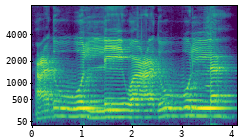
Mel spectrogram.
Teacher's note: പൂർണ്ണമായും തൻവീൻ ഇല്ലാതാവുന്നു, പിന്നെ ഷദ്ദുൽ ലാമാണ് ഉച്ചരിക്കുന്നത്. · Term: ഇദ്ഗാം ബിഗൈരി ഗുന്ന കാമിൽ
